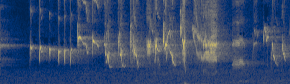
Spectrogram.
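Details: Grey-crowned goldfinch in continuous song: rapid, high-pitched chattering twitters and buzzy trills, about two notes per second accelerating into a dense warble, with faint background hiss.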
